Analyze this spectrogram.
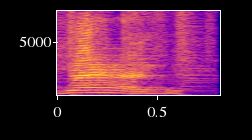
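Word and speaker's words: Branagh: é Brennan, Brennan, não sei pronunciar o nome do cara. – Isso, Brennan. Kenneth Brennan.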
